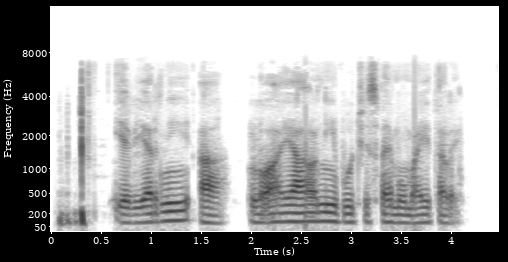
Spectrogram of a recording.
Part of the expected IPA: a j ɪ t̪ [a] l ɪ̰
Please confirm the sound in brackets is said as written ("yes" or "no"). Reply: no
